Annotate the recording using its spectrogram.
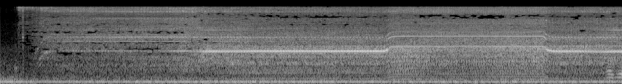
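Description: Worx 40V Hydroshot battery pressure washer on its low-pressure setting: water spray hissing on the roof surface, starting just after the beginning, with a steady electric whine from its pump that steps up in pitch for about a second and a half after the middle, then drops back.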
